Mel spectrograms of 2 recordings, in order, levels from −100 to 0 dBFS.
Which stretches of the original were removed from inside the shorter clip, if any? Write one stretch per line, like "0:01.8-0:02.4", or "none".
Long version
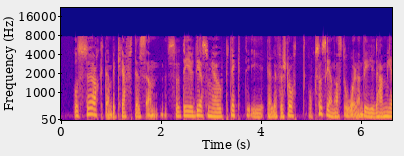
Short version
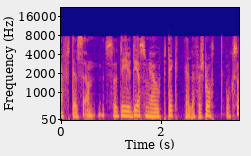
0:03.7-0:04.1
